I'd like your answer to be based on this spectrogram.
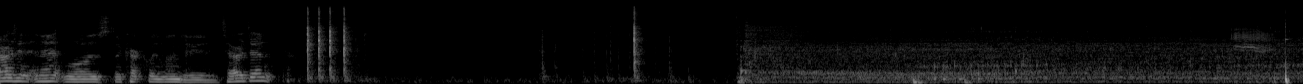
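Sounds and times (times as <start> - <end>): water rushing into washing machine: 7.4 - 13.0.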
